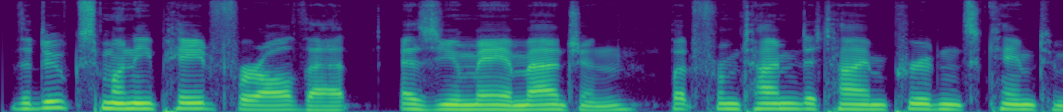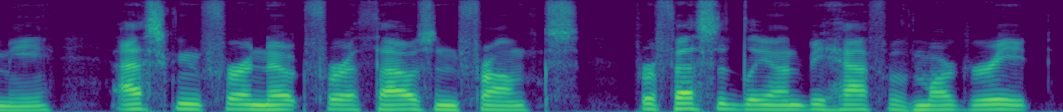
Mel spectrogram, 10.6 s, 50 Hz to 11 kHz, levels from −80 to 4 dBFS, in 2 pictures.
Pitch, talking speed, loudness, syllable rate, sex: 135 Hz, 185 wpm, -17 LUFS, 5.1 syllables/s, male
